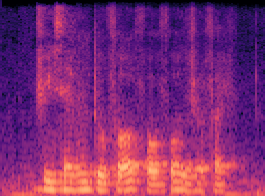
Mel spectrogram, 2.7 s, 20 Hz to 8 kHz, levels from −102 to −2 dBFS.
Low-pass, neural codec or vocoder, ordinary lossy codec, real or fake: 7.2 kHz; codec, 16 kHz, 4 kbps, FreqCodec, smaller model; Opus, 32 kbps; fake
